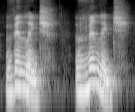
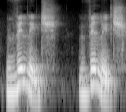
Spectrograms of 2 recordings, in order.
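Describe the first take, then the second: Both takes have the same delivery.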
